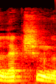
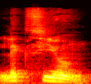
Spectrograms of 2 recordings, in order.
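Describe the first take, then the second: First: It is said the English way, with sh. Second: It is said the German way, with ts. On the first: The speaker calls it wrong. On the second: The speaker calls it right.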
